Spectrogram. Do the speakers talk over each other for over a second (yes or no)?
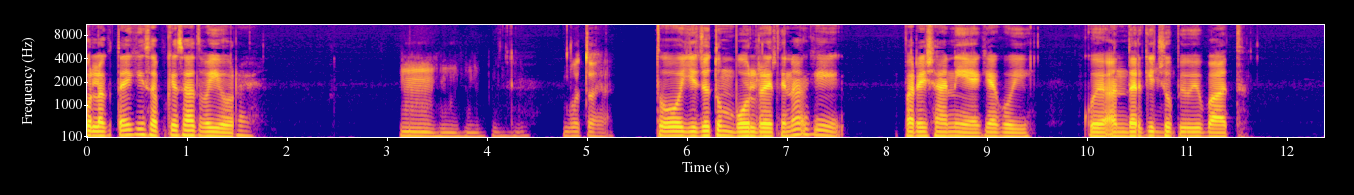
no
